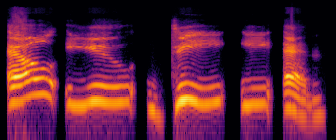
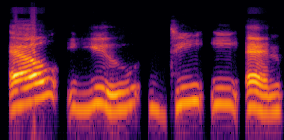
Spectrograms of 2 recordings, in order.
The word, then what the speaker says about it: Luden: It's L U D E N. L U D E N. But it's pronounced Luden.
